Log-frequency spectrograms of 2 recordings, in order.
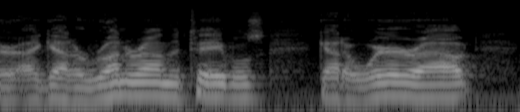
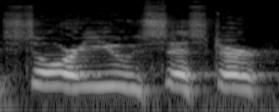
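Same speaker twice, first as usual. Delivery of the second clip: cheeky holler, much higher and louder; hollered back; 9 semitones higher, 9 dB louder, slower than usual. Retold or imitated. A boy hollering back at the nun as he escapes, high cheeky shout. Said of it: "And I hollered back".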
